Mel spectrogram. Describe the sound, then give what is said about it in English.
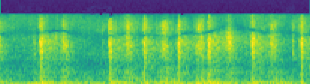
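Quick, uneven keystrokes on a recently repaired manual typewriter, about ten sharp clacks in a row, moderately loud with no voices. “Oh, by the way, that typewriter guy fixed my machine?”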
